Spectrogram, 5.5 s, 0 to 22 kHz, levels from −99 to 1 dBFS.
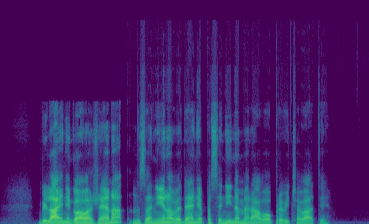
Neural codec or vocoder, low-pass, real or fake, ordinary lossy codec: vocoder, 48 kHz, 128 mel bands, Vocos; 19.8 kHz; fake; Opus, 24 kbps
